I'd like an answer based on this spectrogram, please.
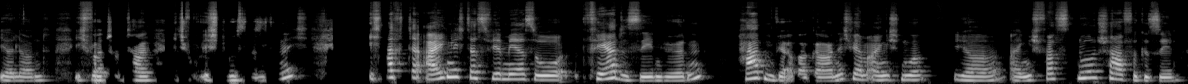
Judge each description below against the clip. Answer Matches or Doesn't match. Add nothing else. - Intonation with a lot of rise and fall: Matches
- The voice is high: Matches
